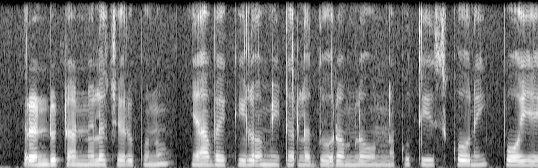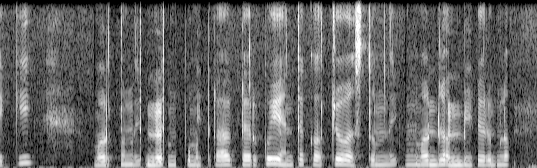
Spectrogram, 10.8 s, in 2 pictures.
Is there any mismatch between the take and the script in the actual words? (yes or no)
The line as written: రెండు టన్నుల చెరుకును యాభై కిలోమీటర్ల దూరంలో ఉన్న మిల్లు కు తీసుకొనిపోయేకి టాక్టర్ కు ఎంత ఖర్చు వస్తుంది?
yes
